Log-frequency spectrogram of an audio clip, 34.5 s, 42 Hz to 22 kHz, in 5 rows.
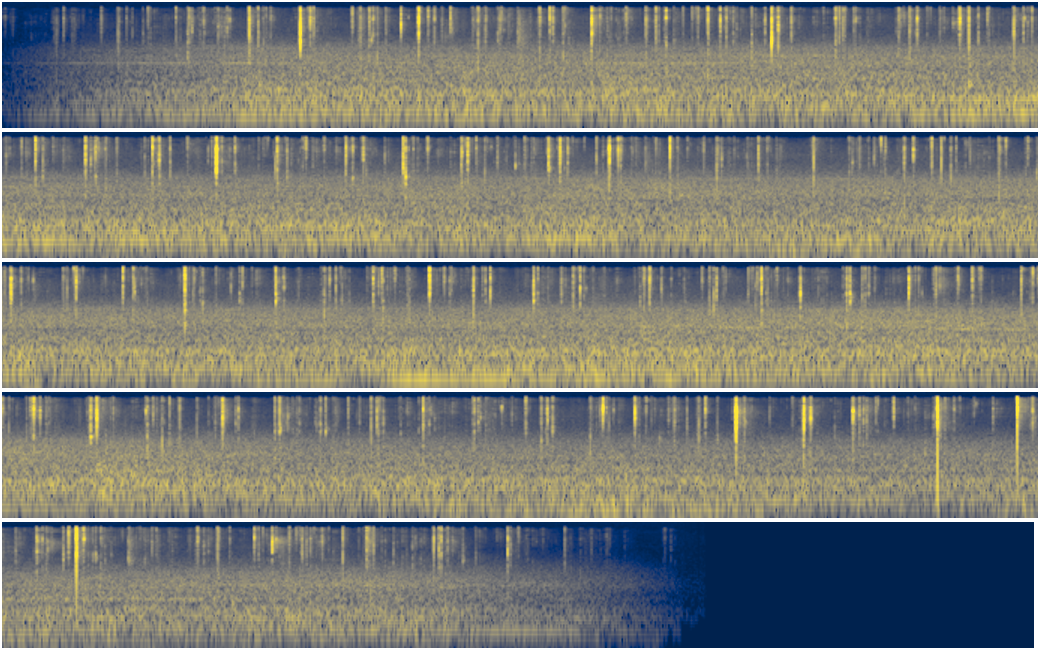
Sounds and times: Water dripping from melting snow 0:00.0 - 0:31.8

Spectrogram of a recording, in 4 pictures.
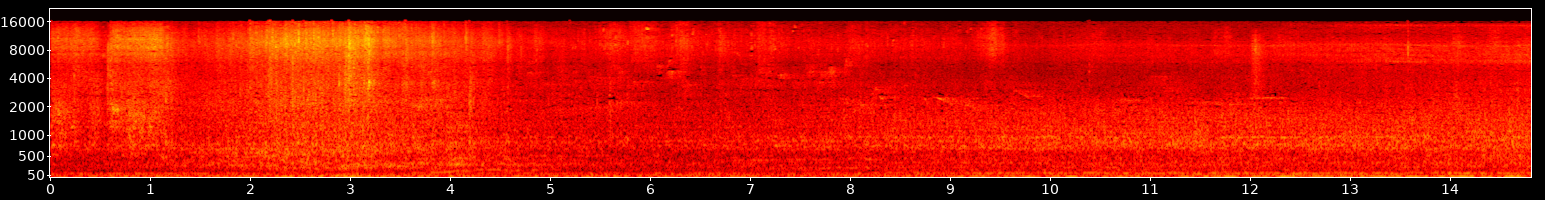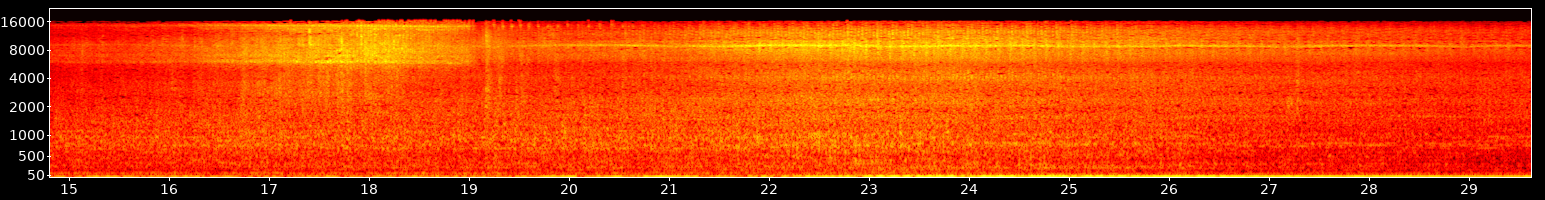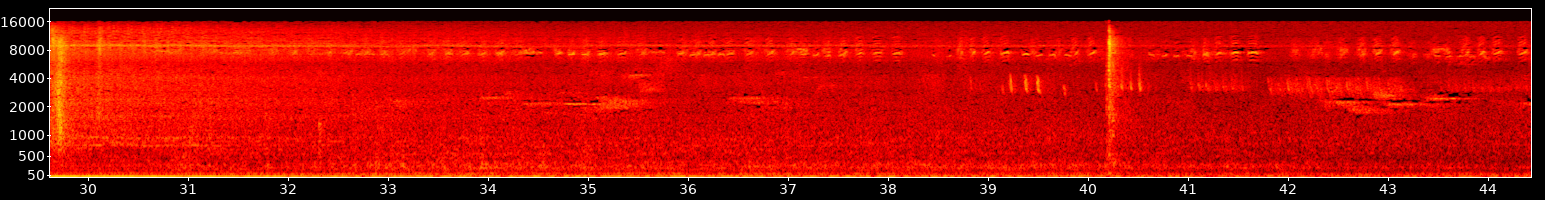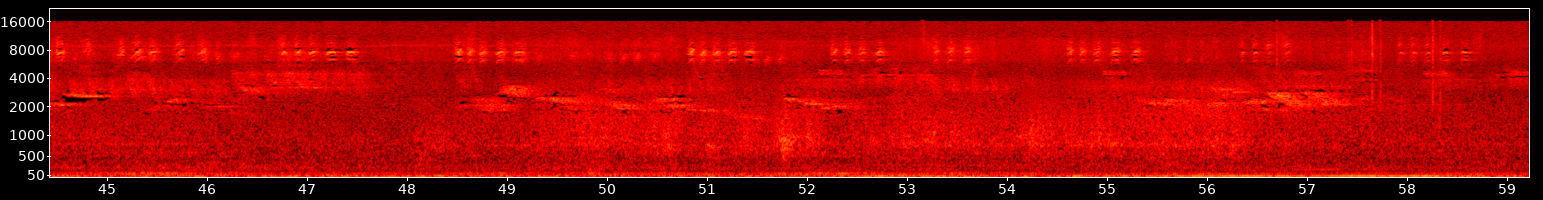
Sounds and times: Birds in the surroundings 0:00.0 - 0:59.2
bicycles passing by 0:00.0 - 0:44.4
Cars 0:00.0 - 0:59.2

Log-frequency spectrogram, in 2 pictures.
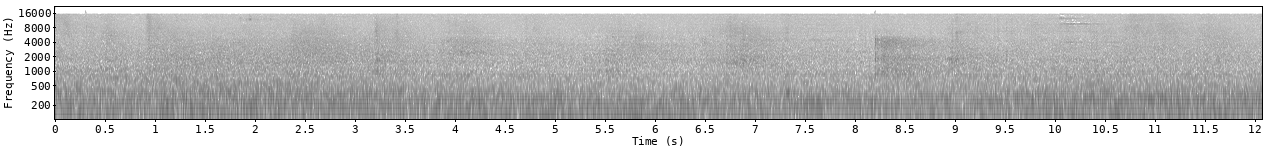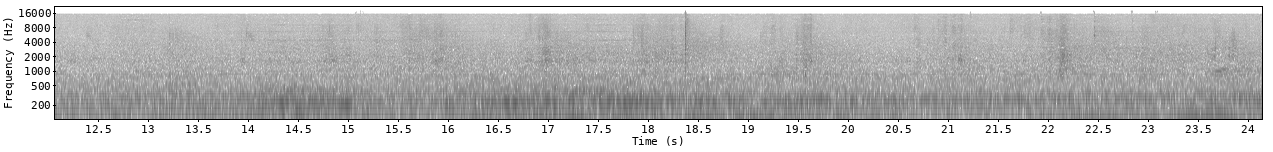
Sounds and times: murmur 0:11.0 - 0:24.1
people walking through 0:11.9 - 0:24.1

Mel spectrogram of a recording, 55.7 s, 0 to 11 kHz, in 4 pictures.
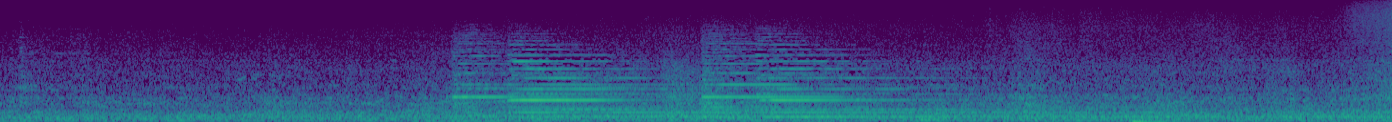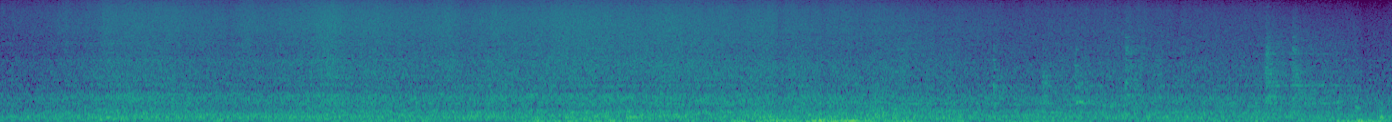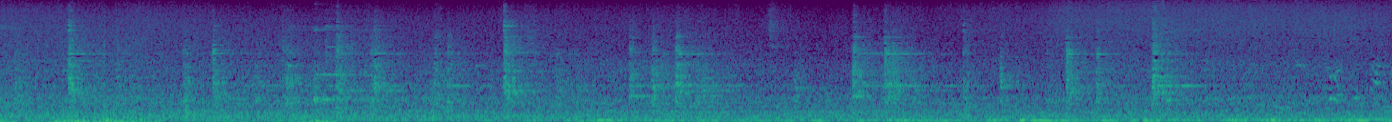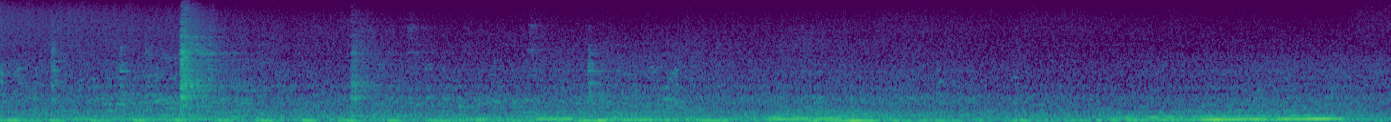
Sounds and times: wind in the trees 0:00.0 - 0:55.6
cars 0:46.1 - 0:55.6

